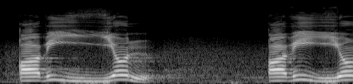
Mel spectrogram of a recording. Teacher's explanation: واو کو یا کے ساتھ ملائیں گے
